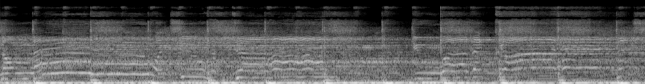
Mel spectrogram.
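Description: Live rock band with a woman singing lead over drums, bass and electric guitar, driven by a steady heavy beat.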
